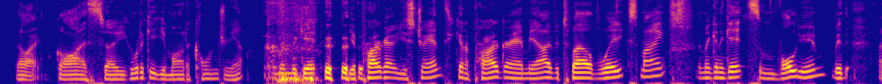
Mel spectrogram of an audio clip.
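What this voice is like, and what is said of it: Mock Australian fitness trainer voice. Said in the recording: “an Australian struggles to sound intelligent”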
